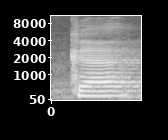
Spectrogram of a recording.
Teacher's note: kafnya dia memiliki sifat hams ya, yang artinya ada sifat basah di huruf tersebut. Jadi bukan pakai kaf biasa tapi ka ya, seperti itu.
